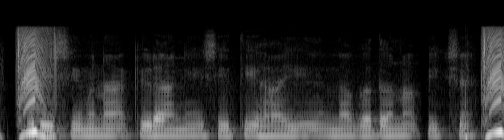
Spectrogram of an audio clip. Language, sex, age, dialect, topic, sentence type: Marathi, male, 25-30, Northern Konkan, agriculture, statement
